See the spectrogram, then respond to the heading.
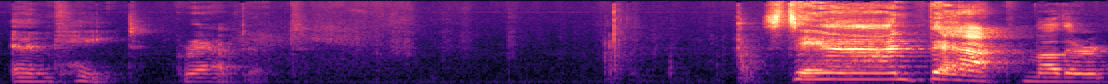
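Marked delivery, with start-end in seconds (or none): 3.8-5.5 loud warning; crying out. Acted. Kate warning mother before chopping, loud cry. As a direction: warn her off before the swing. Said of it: "Kate cried".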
